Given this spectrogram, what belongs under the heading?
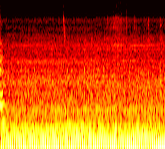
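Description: A car in first gear creeps forward slowly as the clutch is released, giving a steady, loud low engine rumble and drone throughout, with no talking.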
